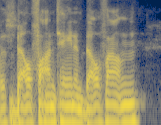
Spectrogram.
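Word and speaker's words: Bellefontaine: It's it it people are offended if you say Bel Fontaine. I said that's the way it's spelled.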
